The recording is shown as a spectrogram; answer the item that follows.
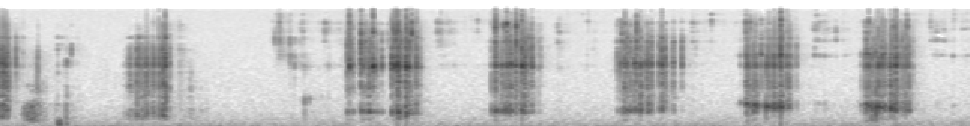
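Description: Close-miked chewing of a mouthful of flying fish roe (tobiko), the small eggs crunching in a steady rhythm of short bursts, a little more than one a second.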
